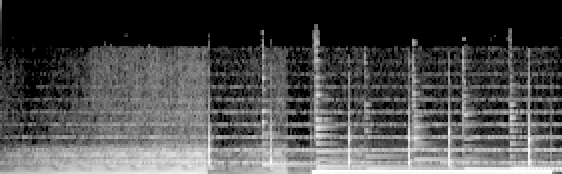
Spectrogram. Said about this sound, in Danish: Skal vi ikke bare få ham til at sige det selv? Jo, det synes jeg. Vi ringer til ham nu.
